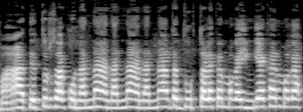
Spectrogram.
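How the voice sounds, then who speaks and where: Woman as village father: weary, exasperated, quick talker. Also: on the high side, little pitch movement, lightly acted.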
